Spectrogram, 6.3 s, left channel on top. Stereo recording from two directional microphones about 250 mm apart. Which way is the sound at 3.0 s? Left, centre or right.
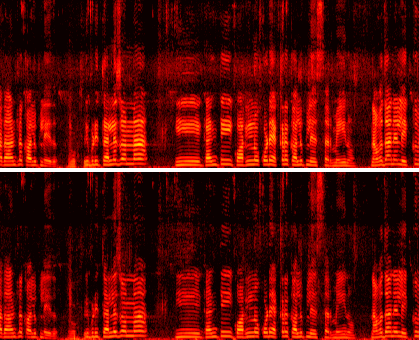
Centre.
